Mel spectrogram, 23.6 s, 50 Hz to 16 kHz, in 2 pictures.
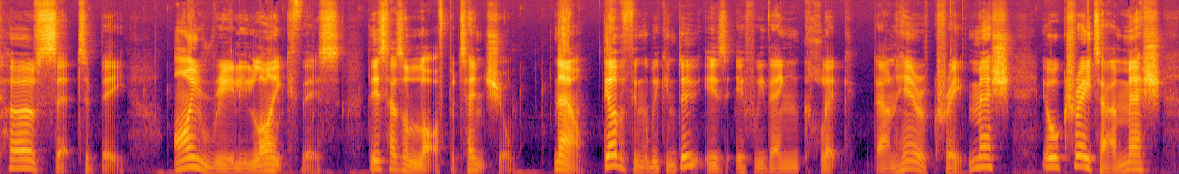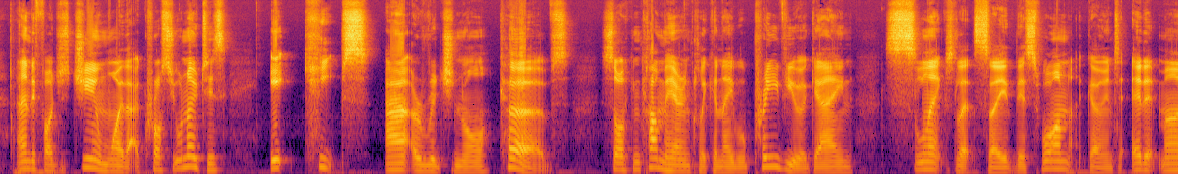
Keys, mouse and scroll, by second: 1.1 middle click, 1.6 shift+middle click, 2.1 middle click, 2.8 shift+middle click, 3.1-3.5 scroll up 1, 3.5 shift+middle click, 3.8 middle click, 4.8 scroll down 1, 5.1 shift+middle click, 5.7 middle click, 10.2 scroll down 1, 10.3 middle click, 12.1 y, 13.5 middle click, 15.0 shift+middle click, 19.1 scroll up 1, 19.4 middle click, 22.4 Tab.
